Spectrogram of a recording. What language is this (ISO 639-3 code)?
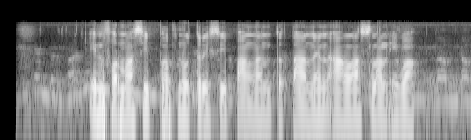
jav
